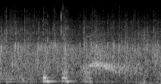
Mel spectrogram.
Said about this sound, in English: Insert applause here.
